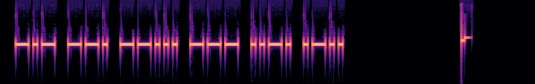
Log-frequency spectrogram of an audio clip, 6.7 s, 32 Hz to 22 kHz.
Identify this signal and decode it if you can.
Morse code, heard as a keyed tone, about 22 wpm, 700 Hz. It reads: KG7OFL
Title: USA Callsign DE Callsign - 6 Characters - 22wpm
